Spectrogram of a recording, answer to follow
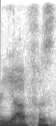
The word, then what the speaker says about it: یافت: ہے اور ایک یافت۔ یافت اور یافس دونوں تلفظ ہیں، اسی طرح سم اور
